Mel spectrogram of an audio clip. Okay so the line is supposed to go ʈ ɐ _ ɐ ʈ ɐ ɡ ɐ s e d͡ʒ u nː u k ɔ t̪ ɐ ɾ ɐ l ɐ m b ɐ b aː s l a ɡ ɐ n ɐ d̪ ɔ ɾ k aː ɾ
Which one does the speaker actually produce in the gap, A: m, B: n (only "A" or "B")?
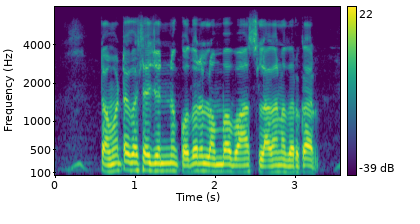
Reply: A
